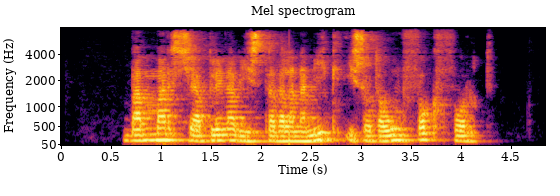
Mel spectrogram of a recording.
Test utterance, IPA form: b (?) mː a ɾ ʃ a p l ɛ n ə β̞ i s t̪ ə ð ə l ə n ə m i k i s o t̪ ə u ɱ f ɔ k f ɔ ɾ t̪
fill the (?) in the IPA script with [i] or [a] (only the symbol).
a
